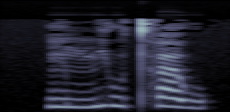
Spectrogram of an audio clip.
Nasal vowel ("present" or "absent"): present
